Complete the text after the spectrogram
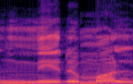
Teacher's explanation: नी के बाद आधा र का उच्चारण होगा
